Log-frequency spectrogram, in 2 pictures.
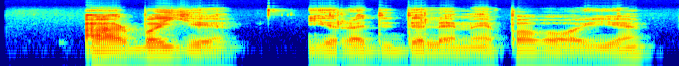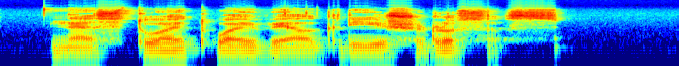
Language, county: Lithuanian, Vilnius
